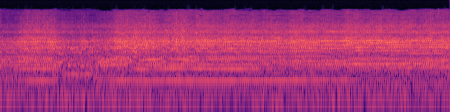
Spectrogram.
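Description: A touring race car engine drones steadily at high revs on a fast lap at Thunderhill, loud and continuous, with sustained tonal whine and rumble throughout.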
